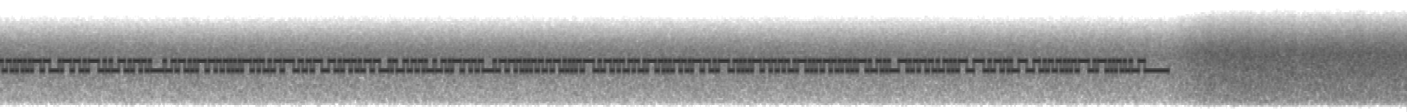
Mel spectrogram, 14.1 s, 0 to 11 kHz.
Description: RTTY (50 baud, 450 Hz shift), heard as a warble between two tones, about 1500 Hz centre, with radio static. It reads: … UNE RELATION AMBIGUE VA SINSTALLER ENTRE LES DEUX PROTAGONISTES.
